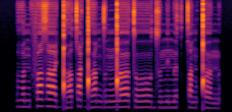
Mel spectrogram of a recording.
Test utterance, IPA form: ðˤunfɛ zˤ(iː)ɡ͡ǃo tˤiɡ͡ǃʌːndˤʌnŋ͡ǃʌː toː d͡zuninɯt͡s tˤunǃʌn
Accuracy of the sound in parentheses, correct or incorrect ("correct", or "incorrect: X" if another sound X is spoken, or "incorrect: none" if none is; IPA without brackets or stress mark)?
correct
